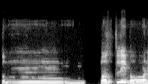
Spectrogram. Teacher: ठीक है, यहाँ पे मैंने तुम नहीं कहा, मैंने यहाँ पे गुन्ना किया, देखिए तुम मुस्लिमून, एक अलिफ तक नाक में आवाज रखनी है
